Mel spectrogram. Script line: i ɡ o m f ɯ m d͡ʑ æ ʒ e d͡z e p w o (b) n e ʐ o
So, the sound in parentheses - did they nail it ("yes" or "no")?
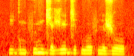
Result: no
